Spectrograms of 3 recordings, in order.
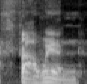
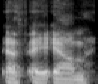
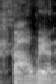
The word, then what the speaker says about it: Samhain: the original word uh sawin which is actually spelled s-a-m-h-a-i-n uh so it looked like it would say samhain but it's pronounced saw when it's an old gaelic word but that name is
